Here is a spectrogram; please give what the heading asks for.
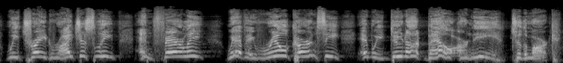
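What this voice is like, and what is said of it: Worn, strained voice. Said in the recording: “Excuse my voice. I've been preaching all week”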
